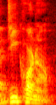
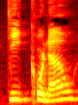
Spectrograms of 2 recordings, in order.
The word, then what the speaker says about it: Ducournau: Ducournau. Ducournau, Yeah.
